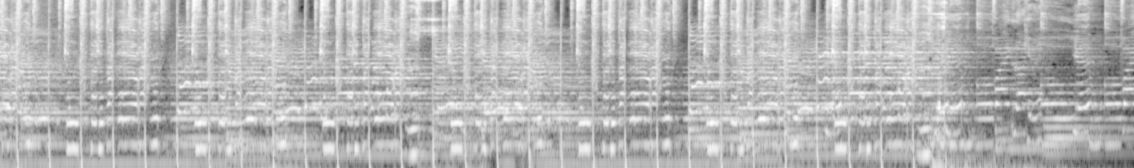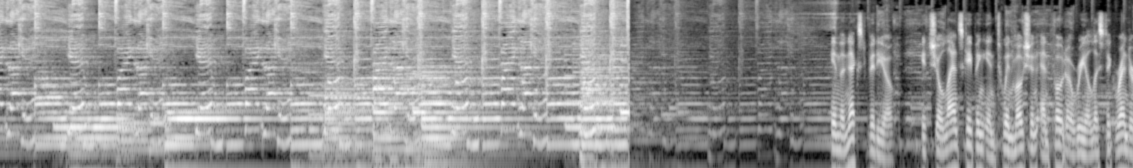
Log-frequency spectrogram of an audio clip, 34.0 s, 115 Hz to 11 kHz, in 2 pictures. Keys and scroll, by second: 2.2 Escape, 5.4 Escape, 6.6 o, 8.7 Escape, 9.7 Escape, 14.4 Return, 18.6 Return, 19.1 Escape, 19.6 o, 25.3 Escape, 26.6 Escape, 27.3 Escape, 32.9 Escape, 33.4 o.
